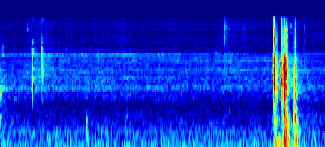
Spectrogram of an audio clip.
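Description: Quiet room tone with a few faint clicks about a second in. Near the end comes a quick cluster of loud knocks and clatter as makeup items are set down and picked up close to the microphone.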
